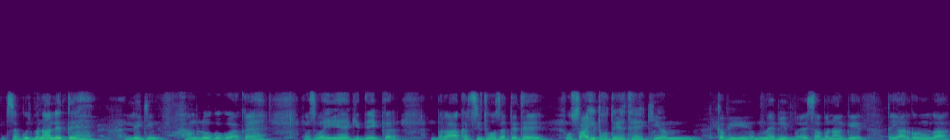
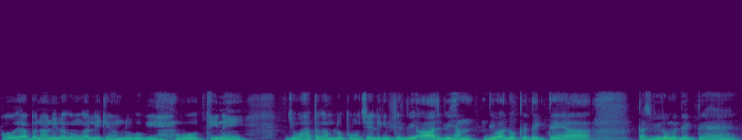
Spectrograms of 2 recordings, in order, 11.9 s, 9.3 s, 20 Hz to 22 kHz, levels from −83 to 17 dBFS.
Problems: none marked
